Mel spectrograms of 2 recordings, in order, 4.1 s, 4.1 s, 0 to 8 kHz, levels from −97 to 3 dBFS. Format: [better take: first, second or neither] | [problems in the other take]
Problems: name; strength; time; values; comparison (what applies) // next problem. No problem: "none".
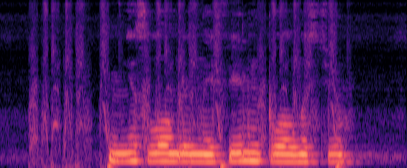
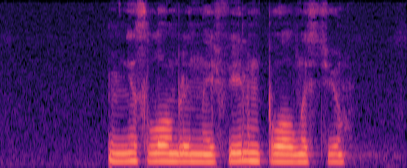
second | background sound (Zipper (clothing)); 17 dB below the speech // room echo; dies away in 0.2 s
